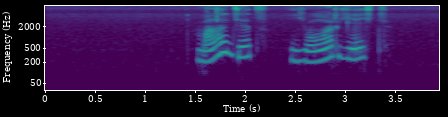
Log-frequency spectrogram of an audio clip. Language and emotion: Russian, positive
